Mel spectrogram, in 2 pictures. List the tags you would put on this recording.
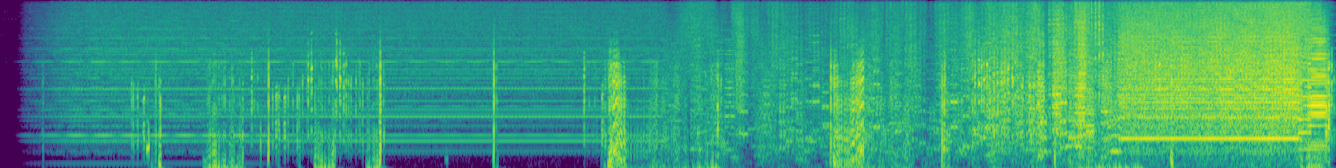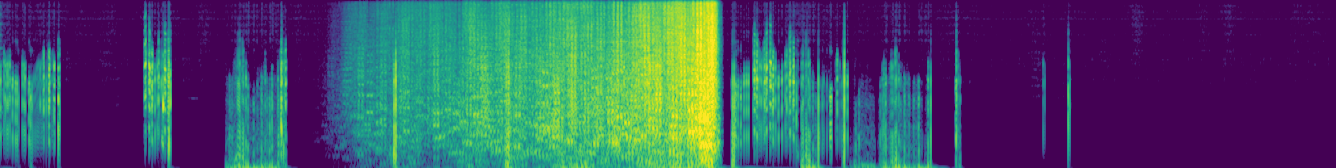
Sound effects > Electronic / Design
wavelet
Ether
FM
anti-radio
crackle
SOMA
noise
EMF
surface
tactile
dust

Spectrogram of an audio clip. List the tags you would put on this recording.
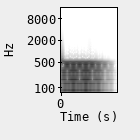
Instrument samples > Synths / Electronic
additive-synthesis
fm-synthesis

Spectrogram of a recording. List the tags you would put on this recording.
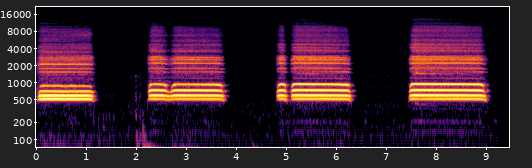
Sound effects > Objects / House appliances
Blue-brand
toot
train

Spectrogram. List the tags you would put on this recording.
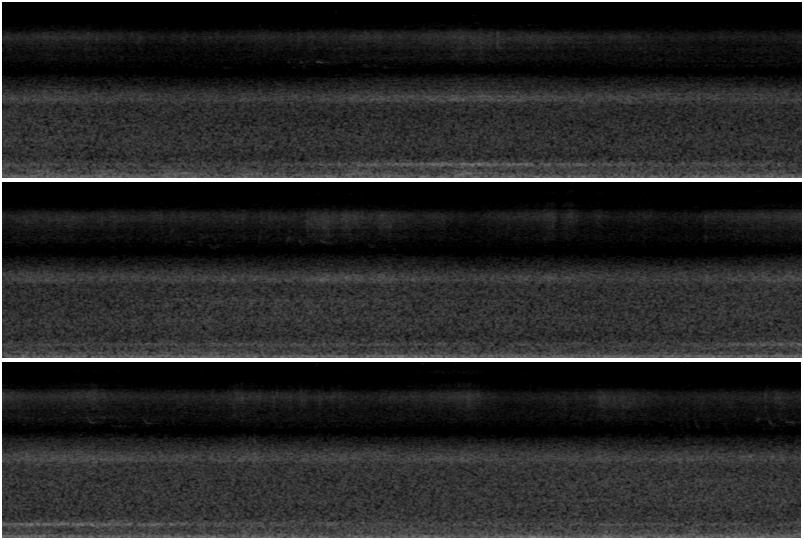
Soundscapes > Nature
alice-holt-forest
artistic-intervention
data-to-sound
natural-soundscape
nature
phenological-recording
raspberry-pi
sound-installation
soundscape
weather-data

